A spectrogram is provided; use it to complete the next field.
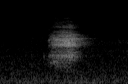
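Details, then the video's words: Sulphur-crested cockatoo in a backyard giving a single short, harsh, noisy squawk that swells and fades over under half a second against a quiet background. "backyard birds sulphur crested cockatoos"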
